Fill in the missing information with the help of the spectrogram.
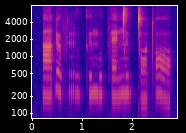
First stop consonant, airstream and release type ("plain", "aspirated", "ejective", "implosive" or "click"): implosive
